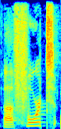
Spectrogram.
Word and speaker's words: forte: Fort or versus forte. Fort as an English pronunciation of forte, meaning strong in Latin and the Latin languages. Or frezzo in Italian. Fort, as an English pronunciation, is long-standing in our language.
